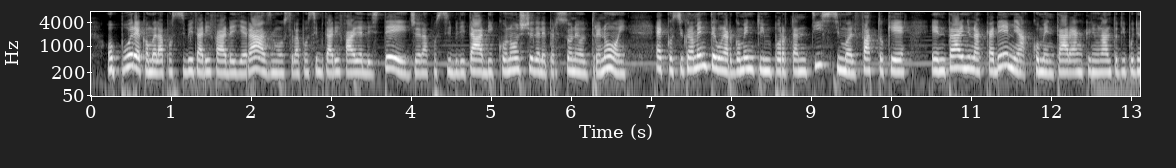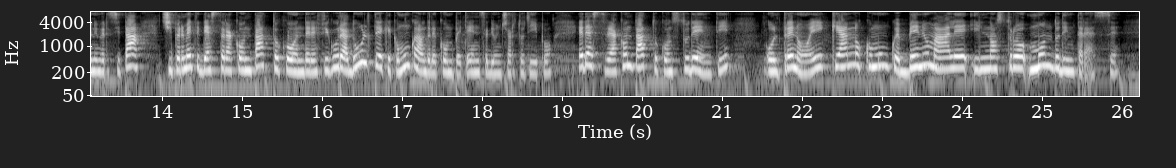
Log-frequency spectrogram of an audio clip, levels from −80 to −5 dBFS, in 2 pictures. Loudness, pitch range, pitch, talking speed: -15 LUFS, 210-265 Hz, 225 Hz, 185 wpm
